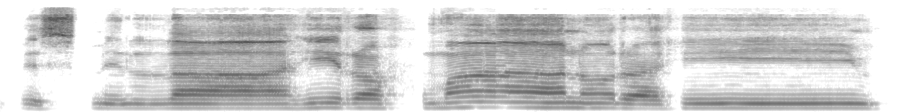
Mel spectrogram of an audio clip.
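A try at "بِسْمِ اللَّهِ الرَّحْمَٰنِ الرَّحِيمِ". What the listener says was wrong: বিসমিল্লাহ ঠিক হলো না। বিসমিল্লাহ, এই হা নিচে যে জের আছে, জেরটা তো র সঙ্গে মেলাতে হবে। হা র জের হির। বিসমিল্লাহির নির রহিম, এই নুনের নিচে যেটাই র সঙ্গে যুক্ত হবে। নির রহিম।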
